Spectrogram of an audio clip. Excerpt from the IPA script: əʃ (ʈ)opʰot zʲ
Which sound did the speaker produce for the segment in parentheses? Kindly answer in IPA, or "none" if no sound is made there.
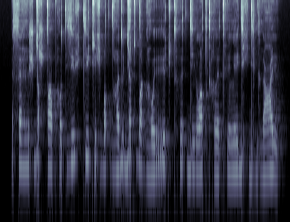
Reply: tˤ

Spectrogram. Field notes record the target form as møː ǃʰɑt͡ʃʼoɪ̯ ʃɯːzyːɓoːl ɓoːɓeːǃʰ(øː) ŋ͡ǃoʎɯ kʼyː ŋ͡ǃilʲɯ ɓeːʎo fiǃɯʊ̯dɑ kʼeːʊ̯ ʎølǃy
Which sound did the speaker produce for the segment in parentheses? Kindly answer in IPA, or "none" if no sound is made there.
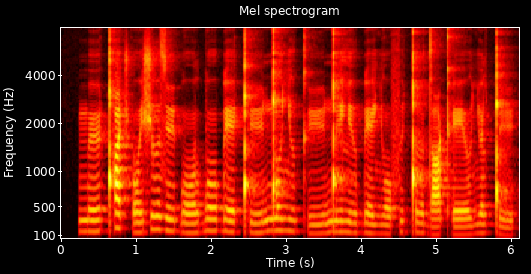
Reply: yː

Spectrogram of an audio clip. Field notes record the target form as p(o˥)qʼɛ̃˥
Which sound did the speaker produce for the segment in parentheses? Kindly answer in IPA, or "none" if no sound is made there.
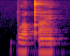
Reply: o˥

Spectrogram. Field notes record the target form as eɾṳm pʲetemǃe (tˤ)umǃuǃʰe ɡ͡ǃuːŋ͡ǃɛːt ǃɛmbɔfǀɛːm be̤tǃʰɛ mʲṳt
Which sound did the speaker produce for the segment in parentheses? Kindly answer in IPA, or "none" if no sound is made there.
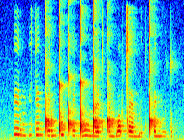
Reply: ɾ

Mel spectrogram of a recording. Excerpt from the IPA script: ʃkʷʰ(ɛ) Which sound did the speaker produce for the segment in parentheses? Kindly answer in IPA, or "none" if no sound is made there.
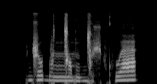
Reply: æ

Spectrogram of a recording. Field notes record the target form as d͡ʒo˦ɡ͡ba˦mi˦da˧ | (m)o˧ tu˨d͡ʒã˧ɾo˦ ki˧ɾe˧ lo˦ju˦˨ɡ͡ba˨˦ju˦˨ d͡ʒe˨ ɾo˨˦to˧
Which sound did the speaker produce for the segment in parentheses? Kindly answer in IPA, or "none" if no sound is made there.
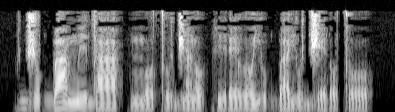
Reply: m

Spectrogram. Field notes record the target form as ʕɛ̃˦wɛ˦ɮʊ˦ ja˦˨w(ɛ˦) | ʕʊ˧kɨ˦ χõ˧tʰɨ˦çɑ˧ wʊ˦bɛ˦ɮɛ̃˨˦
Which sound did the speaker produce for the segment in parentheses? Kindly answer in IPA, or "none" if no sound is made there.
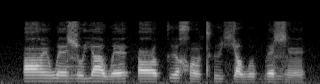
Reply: ɛ˦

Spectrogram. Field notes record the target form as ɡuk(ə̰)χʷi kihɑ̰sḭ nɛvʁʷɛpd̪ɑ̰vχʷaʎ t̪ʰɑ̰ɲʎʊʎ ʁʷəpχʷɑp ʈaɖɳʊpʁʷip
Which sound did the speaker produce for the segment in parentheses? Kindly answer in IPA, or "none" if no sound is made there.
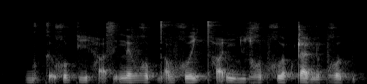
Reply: ə̰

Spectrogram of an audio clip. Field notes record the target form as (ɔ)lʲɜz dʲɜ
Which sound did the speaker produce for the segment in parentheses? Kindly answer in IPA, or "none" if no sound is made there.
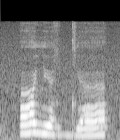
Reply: ʌ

